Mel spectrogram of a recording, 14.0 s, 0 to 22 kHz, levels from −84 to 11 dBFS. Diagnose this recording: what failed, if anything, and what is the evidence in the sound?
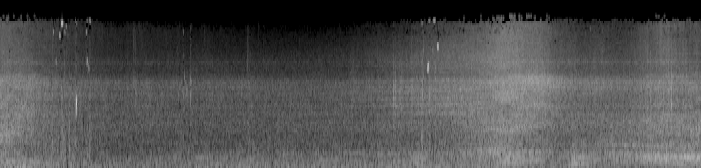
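Codec stage: MP2 compression runs through the whole recording. The sound is dull, with upper bands flickering in and out and a granular, gurgling texture on what remains, the signature of a sub-band coder starving its upper bands of bits. The damage is plainly audible and steady, which is likely the result of a low Layer II bitrate in the region of 80 kbps. It differs from the burbling below because it never comes and goes.

Transmission stage: DAB burbling appears in three bursts, at 1.00 to 1.83 s, 3.56 to 3.79 s and 8.43 to 8.79 s. Each burst brings short blips of noise as individual sub-bands are corrupted. This fits residual bit errors of around half a percent getting past the error correction into the audio frames and corrupting samples and scale factors. Unlike the steady codec dullness, it is bursty and sits on top of it.

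Storage or editing stage: a doubled audio track runs from 7.54 to 11.52 s. A full-band copy trails the original by roughly 150 ms at about 5 dB lower, and it starts and stops abruptly. It has no decay tail and no room colour, which separates it from an acoustic echo or reverb. The cause is likely a second capture through a slower path, or an edit that left two offset copies.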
